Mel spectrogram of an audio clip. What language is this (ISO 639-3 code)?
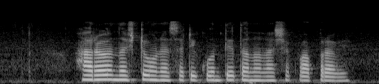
mar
